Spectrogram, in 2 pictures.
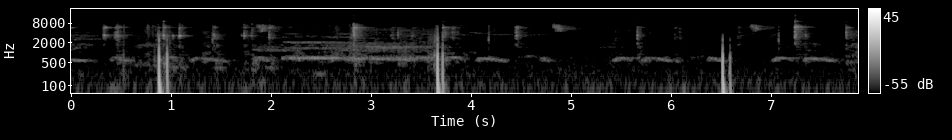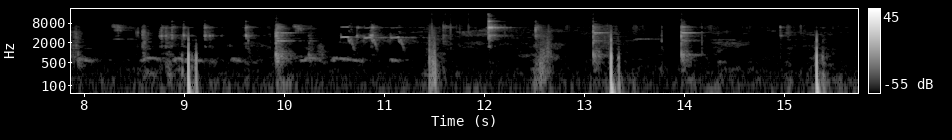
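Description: Steel spanner clinking sharply against the metal parts of a diesel engine being assembled, about eight irregular clinks. Birds and chickens call faintly between them.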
